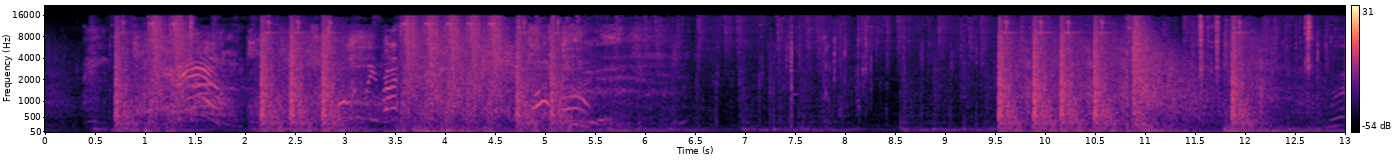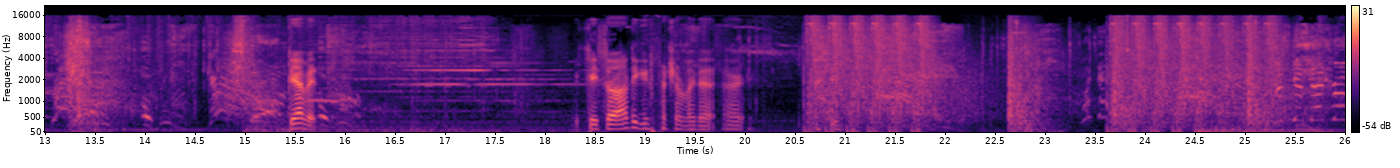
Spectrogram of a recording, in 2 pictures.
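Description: Gunshots ring out in quick bursts.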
